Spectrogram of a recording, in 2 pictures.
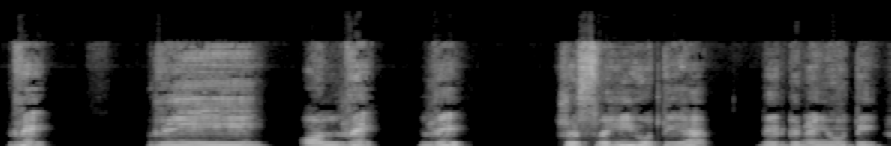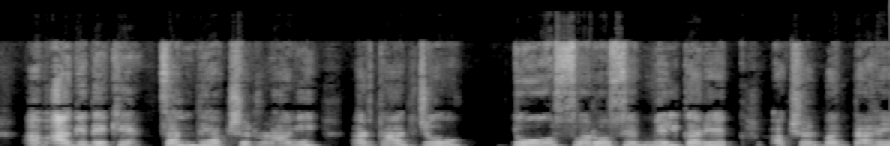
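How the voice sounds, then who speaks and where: A woman teacher walks through a grammar lesson at an unhurried pace. She pauses to sound out each syllable slowly and clearly. Her voice sits slightly high but stays soft and mellow. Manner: patient, slow syllable-by-syllable demonstration. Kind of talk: Sanskrit grammar lesson explained in Hindi.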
